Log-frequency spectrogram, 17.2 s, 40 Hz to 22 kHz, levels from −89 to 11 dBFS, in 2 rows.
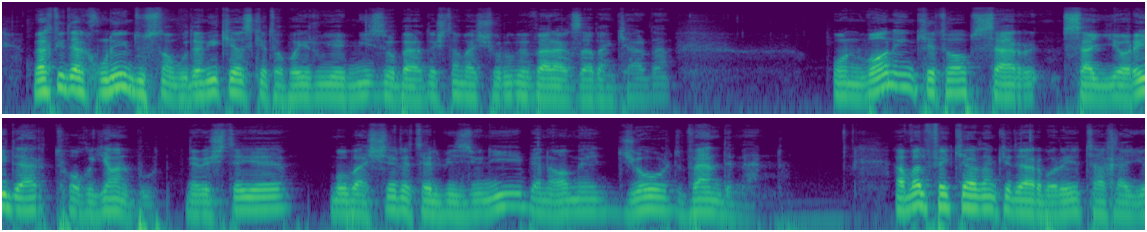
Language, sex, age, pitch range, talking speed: Persian, male, 50-69, 100-120 Hz, 140 wpm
